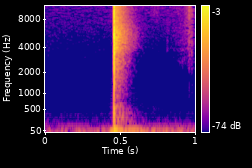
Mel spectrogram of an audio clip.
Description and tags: Sonido de un puño
Sound of a punch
